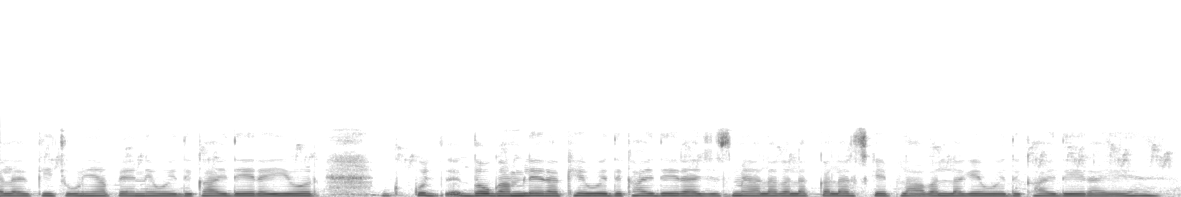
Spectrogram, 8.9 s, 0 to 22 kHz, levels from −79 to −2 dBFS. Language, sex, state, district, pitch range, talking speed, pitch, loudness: Kumaoni, female, Uttarakhand, Uttarkashi, 200-210 Hz, 205 wpm, 205 Hz, -34 LUFS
